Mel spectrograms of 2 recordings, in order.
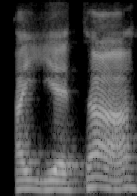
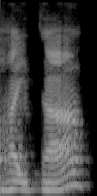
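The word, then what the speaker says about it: הָיְתָה: You see, it's haye, yeah, no hayta, but haye, yeah. It's the 2 squares under the yud. Alan, if you need to look at the other one. In your tikkun doesn't have that. Hayeta, that's right, and the accent is going to be under on the taf.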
